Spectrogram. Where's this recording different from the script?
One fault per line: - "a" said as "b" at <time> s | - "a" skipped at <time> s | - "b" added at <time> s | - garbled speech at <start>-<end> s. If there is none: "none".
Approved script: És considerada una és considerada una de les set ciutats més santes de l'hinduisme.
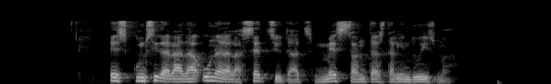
- "és considerada una" skipped at 2.2 s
